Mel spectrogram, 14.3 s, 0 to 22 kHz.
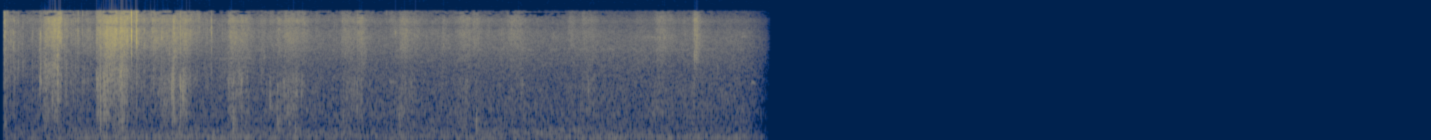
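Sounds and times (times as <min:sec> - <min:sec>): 
footsteps walking away: 0:00.0 - 0:07.1.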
